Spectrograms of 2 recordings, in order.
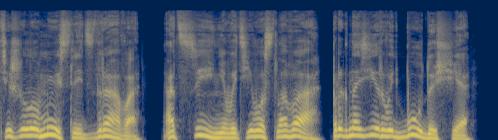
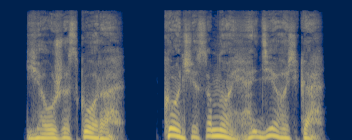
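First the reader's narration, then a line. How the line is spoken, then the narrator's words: Rhythmic breathless hiss. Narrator (Russian): Подстраиваясь под каждый толчок, прошипел мне он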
